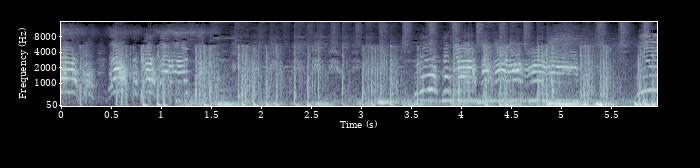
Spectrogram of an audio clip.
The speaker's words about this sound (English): I'm lighting these fireworks.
